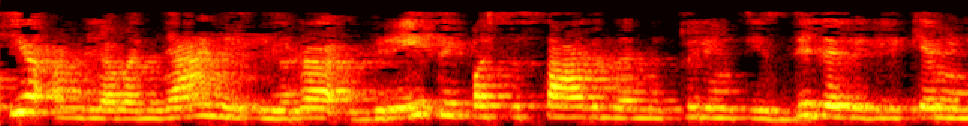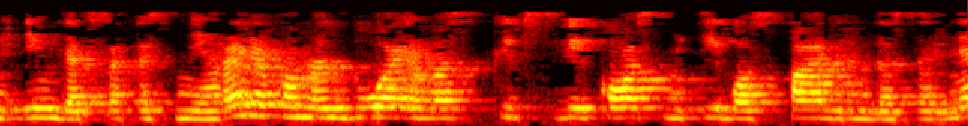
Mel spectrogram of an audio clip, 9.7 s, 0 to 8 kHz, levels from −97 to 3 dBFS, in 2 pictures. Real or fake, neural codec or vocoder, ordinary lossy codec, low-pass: fake; codec, 44.1 kHz, 7.8 kbps, Pupu-Codec; MP3, 24 kbps; 7.2 kHz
